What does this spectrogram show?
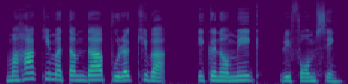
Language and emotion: Manipuri, neutral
